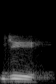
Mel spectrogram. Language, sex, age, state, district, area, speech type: Urdu, male, 18-30, Delhi, South Delhi, rural, conversation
